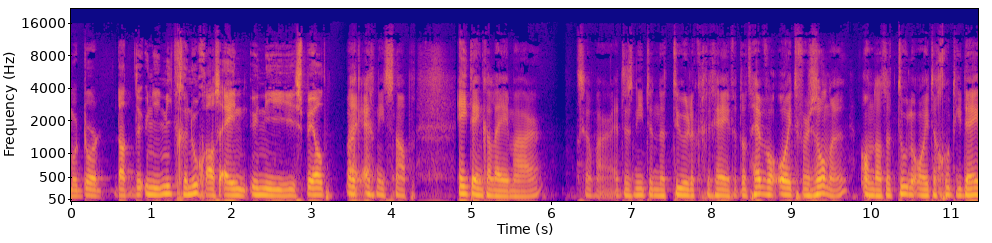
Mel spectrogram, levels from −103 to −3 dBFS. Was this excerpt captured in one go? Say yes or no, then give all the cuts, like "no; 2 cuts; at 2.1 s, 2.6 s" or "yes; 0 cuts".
no; 2 cuts; at 3.2 s, 6.3 s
